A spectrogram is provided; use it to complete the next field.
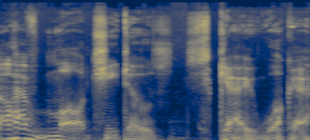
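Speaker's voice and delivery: deep, very slow, lingering, swooping, drawn-out drawl. Explaining that ending sentences with Skywalker works, speaking in an Emperor voice. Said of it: "I want to talk like the emperor".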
